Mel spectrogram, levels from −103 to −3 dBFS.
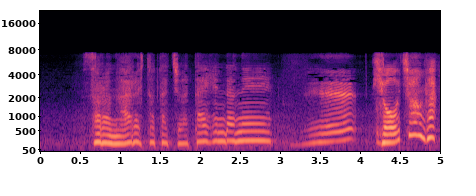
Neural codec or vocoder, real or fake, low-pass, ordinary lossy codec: none; real; 7.2 kHz; none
